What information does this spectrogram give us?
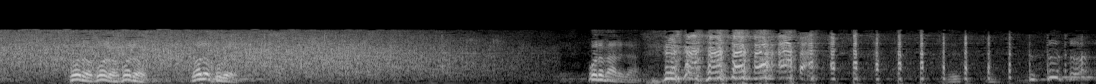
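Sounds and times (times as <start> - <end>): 
audience applause: 0.0 - 5.6
speech: 0.7 - 2.6, 5.9 - 7.6, 9.5 - 9.7
laughter: 6.6 - 10.9.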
